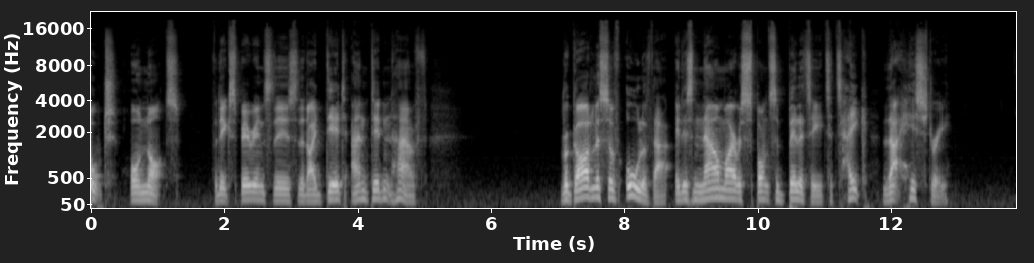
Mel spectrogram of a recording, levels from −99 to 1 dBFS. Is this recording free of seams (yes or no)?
no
